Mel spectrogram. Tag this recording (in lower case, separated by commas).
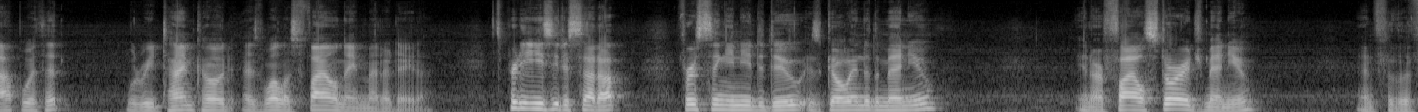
speech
